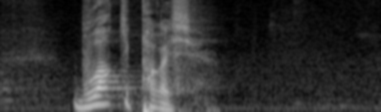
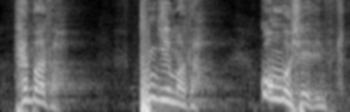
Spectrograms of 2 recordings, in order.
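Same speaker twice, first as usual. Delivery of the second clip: louder, higher insistent demand; mock eager demand; 4 semitones higher, 8 dB louder than usual. Women insisting the lecturer come back, loud and eager. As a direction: push it like an eager churchgoer.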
